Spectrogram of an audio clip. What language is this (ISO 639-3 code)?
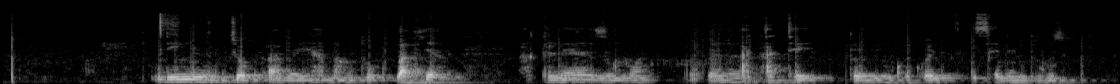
ksf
